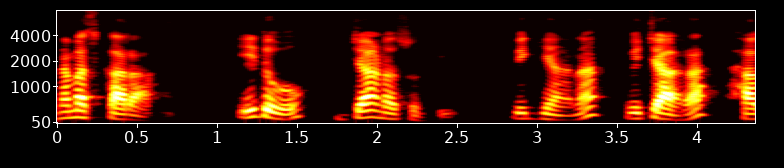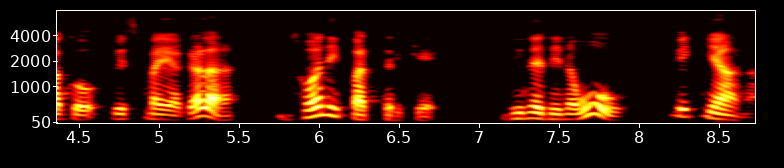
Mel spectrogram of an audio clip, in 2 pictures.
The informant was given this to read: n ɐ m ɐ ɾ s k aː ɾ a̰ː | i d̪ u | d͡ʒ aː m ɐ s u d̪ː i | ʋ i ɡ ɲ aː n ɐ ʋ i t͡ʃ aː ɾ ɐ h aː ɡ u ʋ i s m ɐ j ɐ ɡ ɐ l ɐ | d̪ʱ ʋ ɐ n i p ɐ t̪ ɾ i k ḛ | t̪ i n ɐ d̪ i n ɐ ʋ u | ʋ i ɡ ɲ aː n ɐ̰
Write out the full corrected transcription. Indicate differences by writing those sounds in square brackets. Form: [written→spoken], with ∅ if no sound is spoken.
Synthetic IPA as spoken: n ɐ m ɐ [ɾ→∅] s k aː ɾ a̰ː | i d̪ u | d͡ʒ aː [m→ɳ] ɐ s u d̪ː i | ʋ i ɡ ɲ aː n ɐ ʋ i t͡ʃ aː ɾ ɐ h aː ɡ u ʋ i s m ɐ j ɐ ɡ ɐ [l→ɭ] ɐ | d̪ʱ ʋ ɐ n i p ɐ t̪ ɾ i k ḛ | [t̪→d̪] i n ɐ d̪ i n ɐ ʋ u | ʋ i ɡ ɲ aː n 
